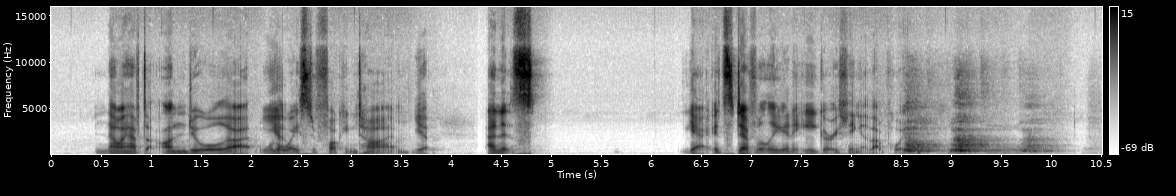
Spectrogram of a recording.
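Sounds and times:
speech: 0.4s - 4.9s, 6.3s - 9.2s
dog barking: 8.5s - 10.2s.

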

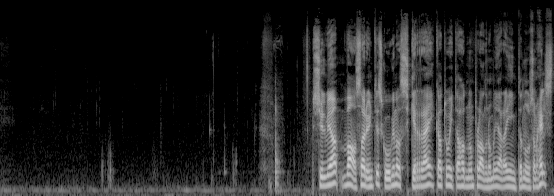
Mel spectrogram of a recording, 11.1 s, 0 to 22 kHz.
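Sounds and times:
person sipping a drink with wet mouth clicks and slurping: 1.4s - 6.2s
person gulping a drink: 1.6s - 5.2s
speech: 6.4s - 11.0s.

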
